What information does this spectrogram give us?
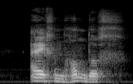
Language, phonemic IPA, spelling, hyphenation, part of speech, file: Dutch, /ˌɛi̯.ɣə(n)ˈɦɑn.dəx/, eigenhandig, ei‧gen‧han‧dig, adjective, Nl-eigenhandig.ogg
- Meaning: personally (with one's own hands)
